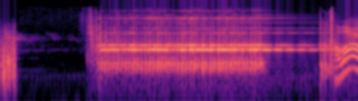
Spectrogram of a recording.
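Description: Old-fashioned telephone bell ringing in one long ring of about two seconds, starting about a second in.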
